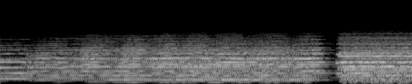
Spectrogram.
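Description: Orchestral music led by brass, with sustained chords over repeated low bass notes, on an old narrow-band recording. It breaks off briefly about three seconds in, and a fuller brass chord starts.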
